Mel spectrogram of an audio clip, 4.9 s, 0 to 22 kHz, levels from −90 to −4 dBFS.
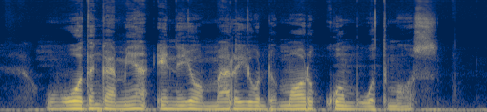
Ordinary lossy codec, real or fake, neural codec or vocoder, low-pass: none; fake; vocoder, 44.1 kHz, 128 mel bands every 512 samples, BigVGAN v2; none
